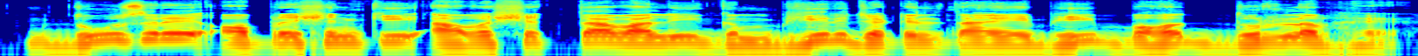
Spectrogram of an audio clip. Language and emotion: Hindi, neutral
